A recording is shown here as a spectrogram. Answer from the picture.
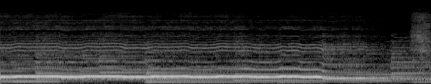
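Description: Acoustic pop cover song: a voice holds one long note or hum with a slight vibrato over soft chords that change beneath it. Near the end the note steps down and the music gets a little quieter.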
